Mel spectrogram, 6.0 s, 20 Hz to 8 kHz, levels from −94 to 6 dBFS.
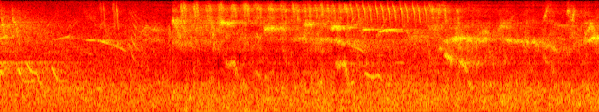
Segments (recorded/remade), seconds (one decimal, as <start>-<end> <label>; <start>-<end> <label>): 0.0-1.5 recorded; 1.5-3.5 remade; 3.5-4.3 recorded; 4.3-6.0 remade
